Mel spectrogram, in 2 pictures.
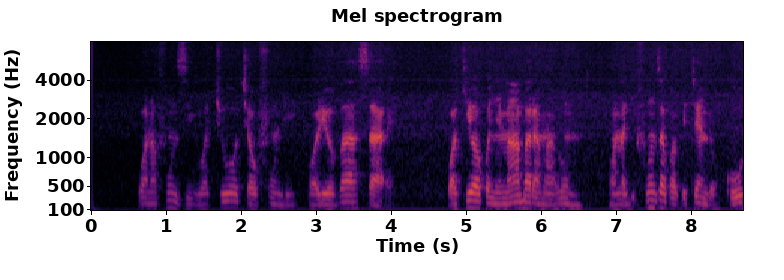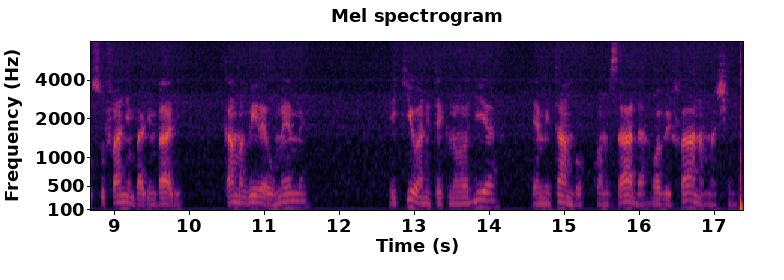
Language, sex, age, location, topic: Swahili, male, 18-24, Dar es Salaam, education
